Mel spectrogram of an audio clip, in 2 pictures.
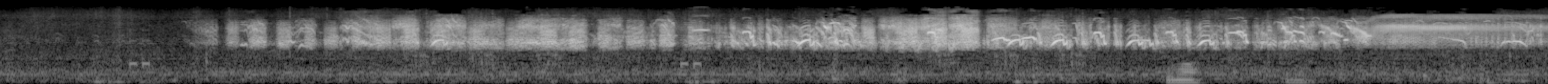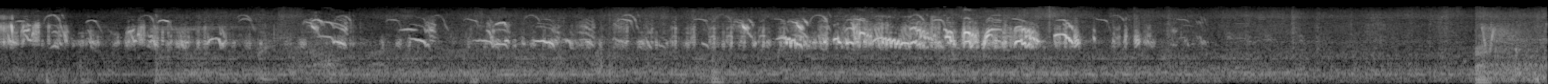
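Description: Dense chorus of many small birds chirping and twittering, starting abruptly about a second in and thinning out near the end.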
